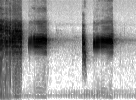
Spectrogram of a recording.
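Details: Loud, harsh buzzy notes from a pet white-rumped shama: two long rasping bursts, each preceded by a shorter grating note, with brief silence between them.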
